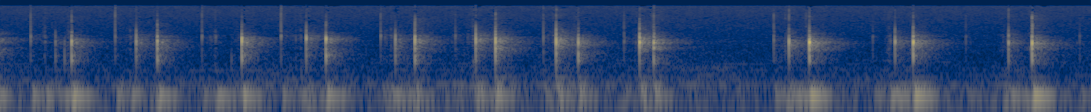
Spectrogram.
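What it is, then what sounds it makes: Plastic mechanical keyboard being typed on. Long almond-shaped nails and fingertips type on a full-size plastic mechanical keyboard with a white case and pastel pink, white and lilac keycaps, resting on a desk. A quick, uneven run of short, dry key taps pairs a bright clack with a deeper thock, each one dying away almost at once. A steady low hum sits underneath.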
